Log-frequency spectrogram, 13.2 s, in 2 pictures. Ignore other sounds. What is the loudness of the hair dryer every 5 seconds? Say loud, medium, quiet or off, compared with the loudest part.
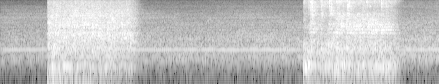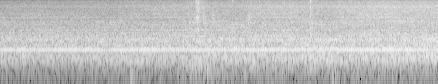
medium, loud, loud.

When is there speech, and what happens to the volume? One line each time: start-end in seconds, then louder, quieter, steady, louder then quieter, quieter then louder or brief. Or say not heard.
not heard.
